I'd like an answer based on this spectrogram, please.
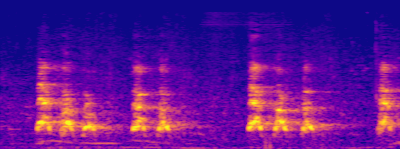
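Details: A cute Jindo puppy met in a mountain village near Jeonju, Korea, gives high, bright yips in quick bursts of two or three, about once a second.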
